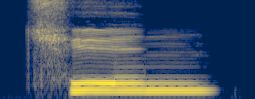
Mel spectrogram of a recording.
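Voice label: "qun", Chinese; Nihao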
